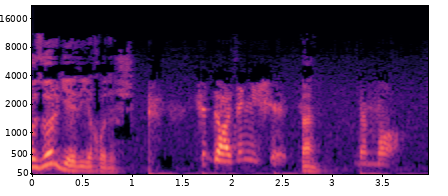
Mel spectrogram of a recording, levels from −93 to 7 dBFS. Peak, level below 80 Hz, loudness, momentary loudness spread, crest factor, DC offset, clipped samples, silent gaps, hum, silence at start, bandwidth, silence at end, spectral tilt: -4 dBFS; -56 dBFS; -24 LUFS; 19 LU; 20 dB; under 0.1%; under 0.1%; none; none; 0 s; 11.5 kHz; 0.3 s; -5 dB/octave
